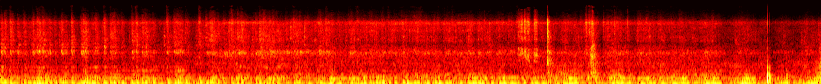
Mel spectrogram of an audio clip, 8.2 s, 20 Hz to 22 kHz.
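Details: 1978 Ford F-150, 351M/400 V8, new Holley 4160 with electric choke, Edelbrock Performer intake, Hedman headers, Flowmaster duals, C6 automatic, cold start: lumpy, uneven idle with pops, smoothing out when warm; rich from choke releasing late, fixed by adjusting the choke to release sooner.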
